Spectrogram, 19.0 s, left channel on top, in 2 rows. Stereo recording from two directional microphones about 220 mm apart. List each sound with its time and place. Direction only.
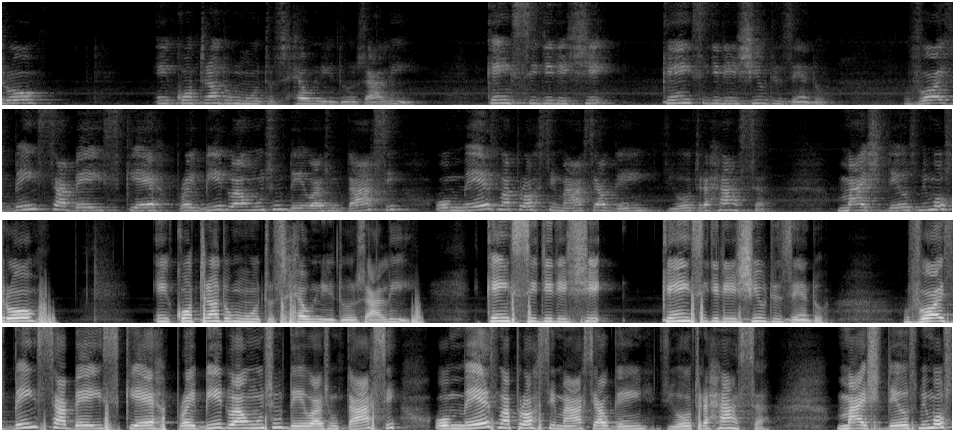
0.0 s a woman's voice: 50° right (ahead or behind)
1.5 s a woman's voice: 50° right (ahead or behind)
5.4 s a woman's voice: 50° right (ahead or behind)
